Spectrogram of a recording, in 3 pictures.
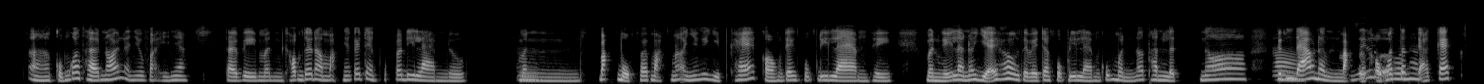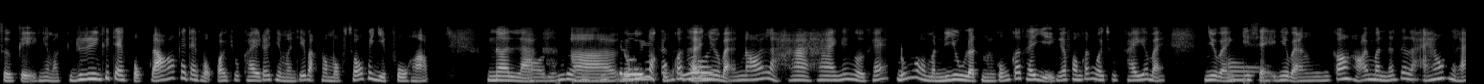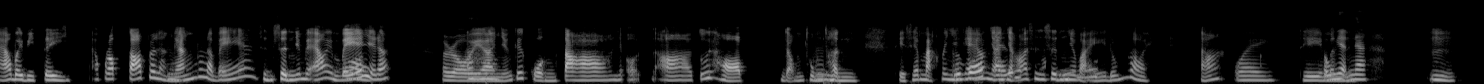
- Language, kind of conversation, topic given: Vietnamese, podcast, Bạn nhớ lần nào trang phục đã khiến bạn tự tin nhất không?
- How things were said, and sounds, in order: in English: "Y-2-K"; tapping; in English: "Y-2-K"; in English: "baby tea"; in English: "croptop"; laughing while speaking: "Ờ"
